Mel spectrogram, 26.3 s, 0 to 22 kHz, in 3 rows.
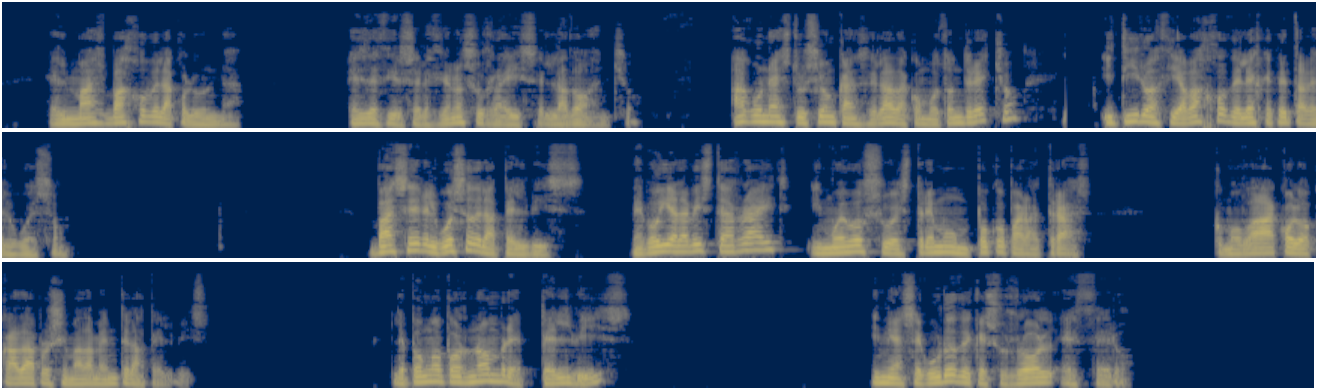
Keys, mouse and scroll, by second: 6.0 e, 8.0 click, 14.4 KP_3, 16.5 click, 19.1 click, 20.6 middle click, 20.8 click, 20.8 right click, 21.7-24.3 drag.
